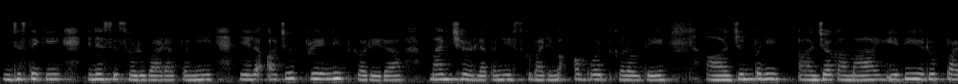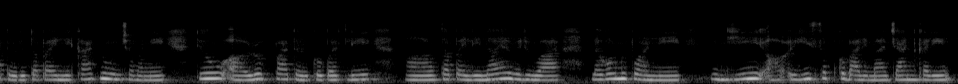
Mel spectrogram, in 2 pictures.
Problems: none marked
